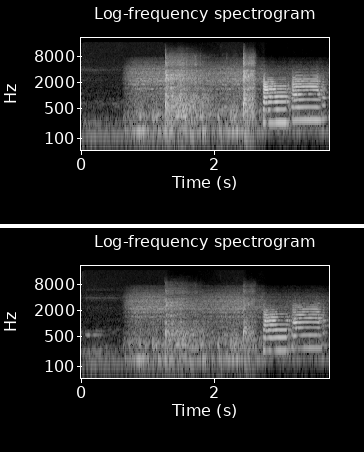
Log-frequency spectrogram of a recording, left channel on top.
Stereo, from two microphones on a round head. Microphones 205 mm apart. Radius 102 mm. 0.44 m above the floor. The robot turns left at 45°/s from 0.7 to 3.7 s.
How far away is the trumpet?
About 2.5 m.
